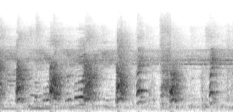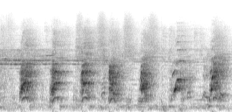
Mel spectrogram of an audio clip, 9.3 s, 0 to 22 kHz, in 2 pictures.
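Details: A 21-month-old American Bulldog during Schutzhund protection training on 10-7-11. It gives deep, forceful barks in steady bursts about every half second. A man gives commands and praise over the barking, and faint music plays.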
